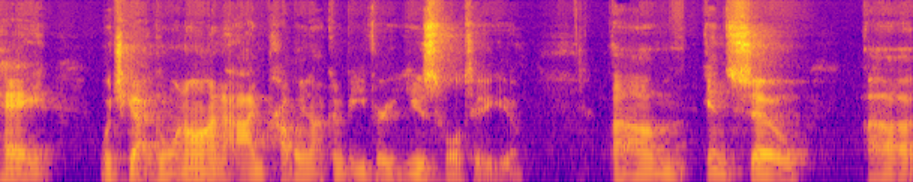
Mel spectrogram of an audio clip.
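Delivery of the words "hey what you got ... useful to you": ordinary talk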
